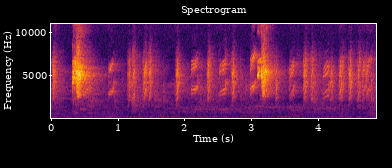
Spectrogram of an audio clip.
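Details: Indigo Flycatcher singing rough, fast gavor for bird training: loud harsh high bursts open each phrase, followed by steady strings of quick buzzy chips repeated several times a second.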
